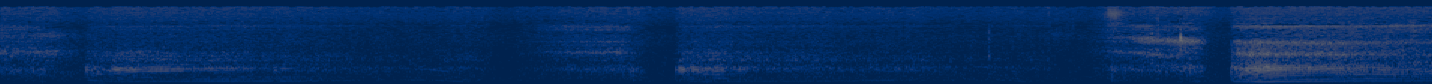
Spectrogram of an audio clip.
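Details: Male asleep with drawn-out buzzing, whistling breaths repeating steadily in a quiet room; snoring.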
